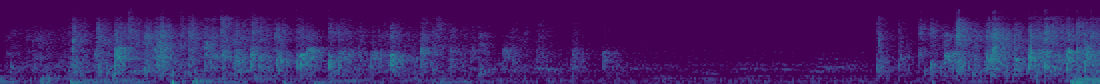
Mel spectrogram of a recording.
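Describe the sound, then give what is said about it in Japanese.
An audience claps steadily in a dense patter of many hands, thinning out after a few seconds, going briefly quiet, then swelling back into lively applause, for a shinnai-nagashi performance by a guitar and shamisen ensemble. “それではどうぞ拍手をお送りください。”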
